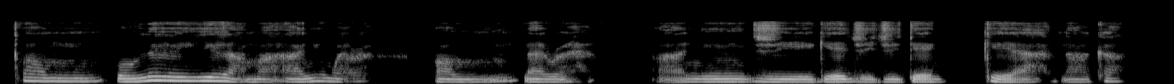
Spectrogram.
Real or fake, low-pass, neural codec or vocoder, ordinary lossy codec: fake; none; codec, 16 kHz, 4.8 kbps, FACodec; none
